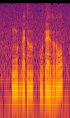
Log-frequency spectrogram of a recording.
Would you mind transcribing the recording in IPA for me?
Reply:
ŋ͡m ɯ b ɛ ɗ ɯ | u ɗ ɛ r o

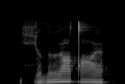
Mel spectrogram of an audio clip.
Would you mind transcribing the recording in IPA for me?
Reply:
ç ə ð ɵː tˤ æ

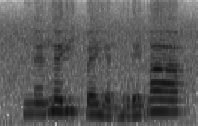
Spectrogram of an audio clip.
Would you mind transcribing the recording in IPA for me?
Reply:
n ɛ̃˧ n ɛ˦ j i˦˨ k͡p ɛ˧ j ɛ˨ ɡ͡b u˨ ɾ e˨˦ d a˦

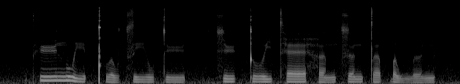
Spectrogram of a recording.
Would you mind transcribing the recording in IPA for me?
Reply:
pʰ yː˥ n w iː˨˥ t̚ kʷʰ ɐ˨˩ w t͡s iː˨ w t̪ yː˨ t̚ | t͡s yː˧ k̚ t̪ uː˧ j t̪ʰ ɛː˧ h ɐ˨˥ n t͡s ɵ˧ n t̪ ɐ˨˥ p̚ ɐ˨˩ w m ɵ˨˧ n

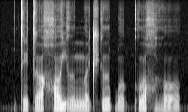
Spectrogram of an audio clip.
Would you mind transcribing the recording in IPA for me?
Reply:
t i t ɤ χ o j ɯ n̪ ɤ t͡ʃʼ ɯ ɓ o kʼ u χ ɦ o

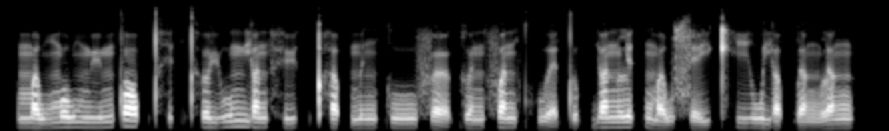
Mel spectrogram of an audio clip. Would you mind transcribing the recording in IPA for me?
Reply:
m ɐ˨ w m o˧ w m yː˨˥ m t̪ ɔː˥ p̚ t̪ʰ ɪ˨˥ k̚ t̪ʰ ɵ˧ ɥ uː˥ m j ɐ˧ n h yː˨˥ k̚ pʰ ɐ˧ p̚ m ɪ˧ ŋ k uː˧ f œː˨˩ k ɵ˧ n f ɐ˥ n kʷʰ ɛː˨˩ t̪ ʊ˨ k̚ j ɐ˥ n l ɪ˥ k̚ m ɐ˨˥ w s e˨˥ j kʰ iː˥ w j ɐ˨ p̚ l ɐ˨ ŋ l ɐ˥ ŋ

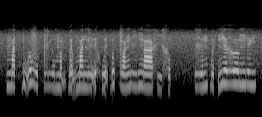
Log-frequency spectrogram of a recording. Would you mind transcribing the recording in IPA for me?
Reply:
m a˨˩ t̚ ɓ ṵ˧˥ ə̯ v ə˨˩ p̚ ɣ i̤˨˩ ə̯ m a̰˧˨ m ɓ ɛ̰˧˨ w m a˧ n ɣ ḛ˧˥ h w ḛ˧˨ ɓ ə˦˥ p̚ v a˨˦ ŋ ɣ i˨˦ ŋ aː˧ x i˧˩ x ə˨˩ p̚ | ɣ e˨˦ m ɓ ə˨˩ t̚ ɲ ɛ˧ ɣ əː˧ ŋ e˧ j

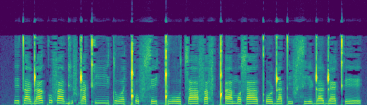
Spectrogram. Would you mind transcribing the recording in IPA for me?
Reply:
e t̪ aː ɖ a ɐ̯ k o f a ɐ̯ ɡ i f ɖ a kʼ iː t oː ɐ̯ ǃʼ o f s e ɡ͡ǃ oː t͡s aː f a f ǃʼ a m ɔ s aː ɐ̯ kʼ o ɖ a t̪ i f s iː ɖ a ɖ æ kʼ e

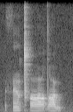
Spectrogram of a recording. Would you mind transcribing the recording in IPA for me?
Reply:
θ ə̃ ʊ̯ ǀʰ ɑː ə̯ dˤ u

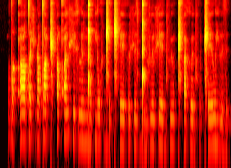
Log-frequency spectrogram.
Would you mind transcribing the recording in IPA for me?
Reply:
dˤ a qʼ e i̯ tˤ ʉ ʃ ɡ e tˤ ɵ ǁʰ ʉ qʼ ɵ z ʃ e x l ɨ ŋ͡ǃ ɵ x j o x ɡ͡ǁ e ǁʰ e h ɵ ʃ ɨ z ɡ͡ǃ ɨ f l ʉ ʃ e d f ʉ u̯ ǁʰ a x ɵ d h o ǁ e u̯ j ɨ z

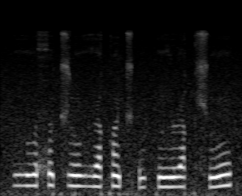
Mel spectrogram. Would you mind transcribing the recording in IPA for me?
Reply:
ɦ u ħ u t͡ʃ l ũ ɦ ɯ q ũ t͡ʃ ʔ u kʷ ĩ ɹ ɯ q ʃ ũ

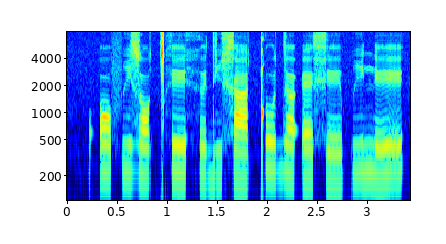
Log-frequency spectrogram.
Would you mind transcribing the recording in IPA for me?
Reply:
ʔ ɔ f i z ɔ ǀʰ e h ɘ d i x a ǃ o d ɐ ʔ ɛ x e p i n e

